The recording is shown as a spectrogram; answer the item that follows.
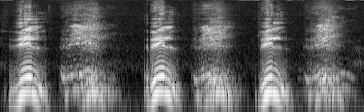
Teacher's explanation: লামের মধ্যে মোতাওয়াসসিত সিফাত আওয়াজ জারি হবে না পুরোপুরি বন্ধ হবে না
